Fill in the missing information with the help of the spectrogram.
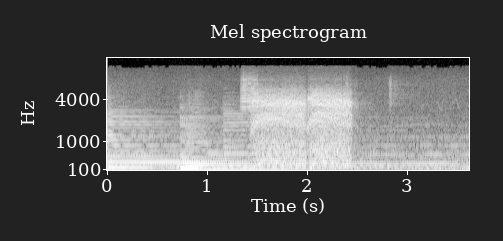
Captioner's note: ostrich screeches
